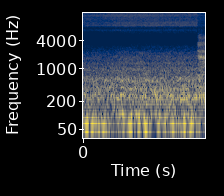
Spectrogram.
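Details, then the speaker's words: A faint, steady, low hum with a soft hiss and no pulsing: the quiet running noise of a home ultrasonic nebulizer for children, demonstrated as quiet enough to use while a child sleeps. "소음은 어떤지 한번 제가 들려드릴게요. 거의 소음이 적습니다. 아이가 잠이 깨거나 뭐 그럴 정도의 소음은 아니고요."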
